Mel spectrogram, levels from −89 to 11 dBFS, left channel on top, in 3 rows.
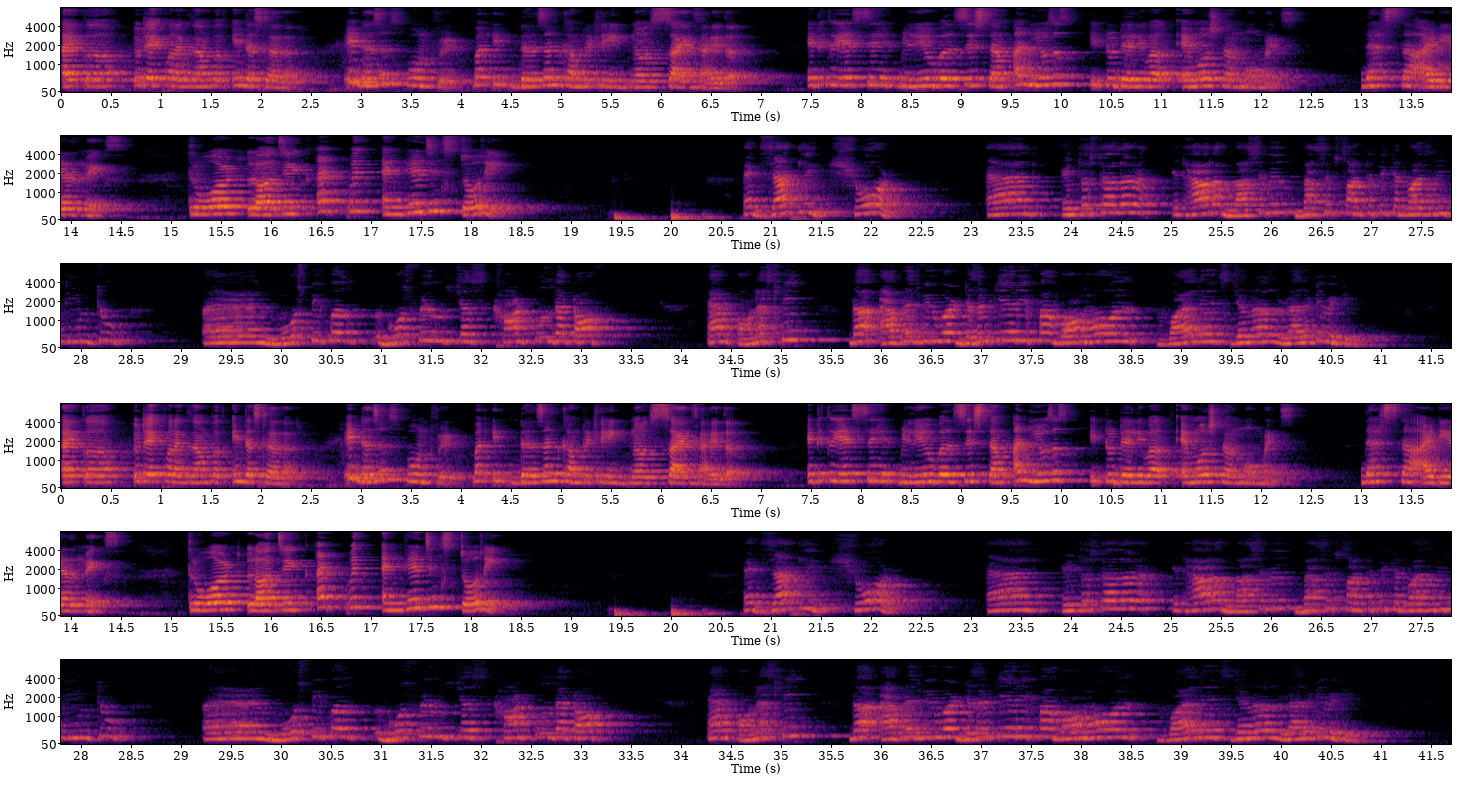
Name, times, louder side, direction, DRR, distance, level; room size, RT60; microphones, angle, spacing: voice 1, 0.0-2.3 2.8-6.8 7.5-12.2 13.0-14.5 15.2-18.3, right 1 dB, 40° right, 1 dB, 0.5 m, -26 dB
voice 2, 20.7-22.3 23.1-28.4 29.2-33.2 34.3-35.2 35.7-40.8, left 2 dB, 45° left, 1 dB, 0.6 m, -31 dB
5.5 x 2.4 x 3.1 m, 1.0 s
head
